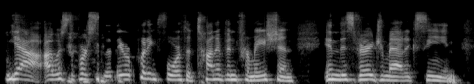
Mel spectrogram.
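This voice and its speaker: In a relaxed interview, a middle-aged actress appearing as a podcast guest tells a story and performs the quoted lines with abrupt leaps in pitch. Her female voice moves quickly but keeps a steady tone.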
